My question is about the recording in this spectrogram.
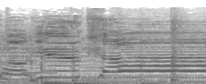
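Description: A live worship band playing a slow song: drums, acoustic guitar, electric bass and keyboard. A long held, wavering note carries over the band from about a second in.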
